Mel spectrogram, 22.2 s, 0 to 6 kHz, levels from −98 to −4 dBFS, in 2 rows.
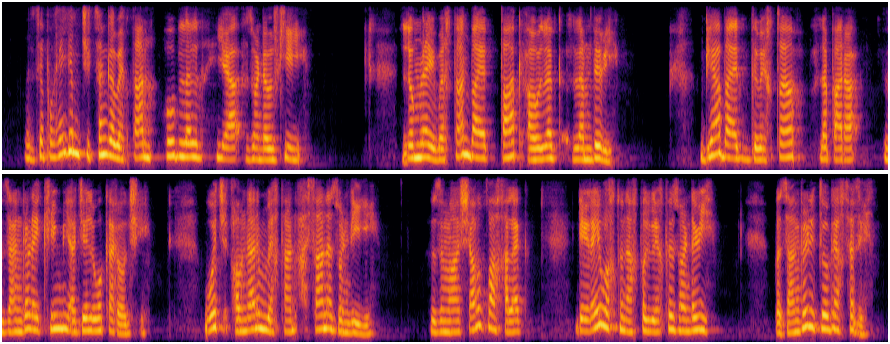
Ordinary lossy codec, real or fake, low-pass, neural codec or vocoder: none; fake; 5.4 kHz; codec, 16 kHz in and 24 kHz out, 1.1 kbps, FireRedTTS-2 codec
